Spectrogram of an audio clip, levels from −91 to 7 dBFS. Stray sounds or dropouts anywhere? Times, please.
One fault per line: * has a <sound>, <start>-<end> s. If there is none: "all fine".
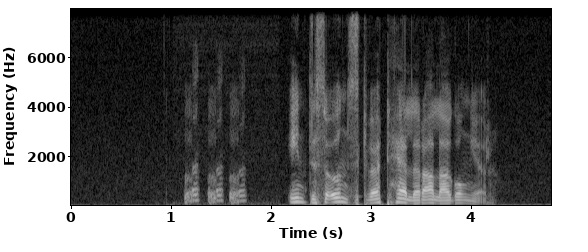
* has a laugh, 1.1-1.8 s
